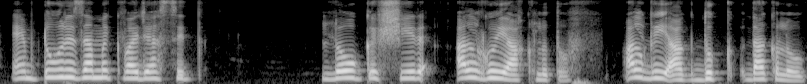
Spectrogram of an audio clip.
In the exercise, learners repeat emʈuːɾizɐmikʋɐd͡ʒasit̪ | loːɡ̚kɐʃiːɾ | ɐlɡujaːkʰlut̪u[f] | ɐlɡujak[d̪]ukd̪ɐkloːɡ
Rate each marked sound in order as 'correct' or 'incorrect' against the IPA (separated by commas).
correct, correct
